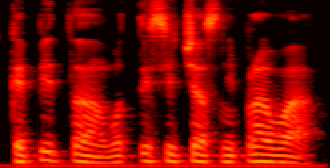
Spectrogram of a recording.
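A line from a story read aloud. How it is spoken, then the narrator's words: Grumbled. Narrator (Russian): проворчал Хрим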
